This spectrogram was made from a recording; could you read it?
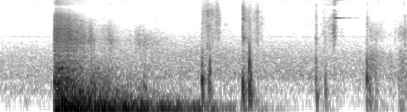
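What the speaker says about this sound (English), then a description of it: "QB may have just heard his footsteps back." Footsteps in Counter-Strike, a sharp loud impact followed by a few scattered quick thuds and scuffs, close and irregular, with no talk over them.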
